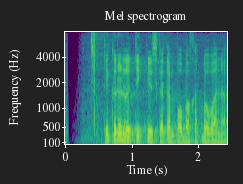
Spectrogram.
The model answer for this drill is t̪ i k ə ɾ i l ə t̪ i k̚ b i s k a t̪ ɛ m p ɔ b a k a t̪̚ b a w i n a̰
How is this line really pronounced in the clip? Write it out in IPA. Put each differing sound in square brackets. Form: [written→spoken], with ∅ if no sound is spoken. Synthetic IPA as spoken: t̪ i k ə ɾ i l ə t̪ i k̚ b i s k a t̪ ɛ m p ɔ b a k a t̪̚ b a w [i→a] n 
